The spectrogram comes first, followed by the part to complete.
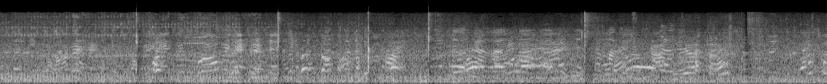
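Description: A hacky sack being kicked back and forth, a sharp tap every second or so, over the steady noise of passing road traffic and men's voices.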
